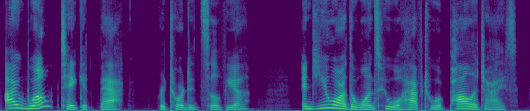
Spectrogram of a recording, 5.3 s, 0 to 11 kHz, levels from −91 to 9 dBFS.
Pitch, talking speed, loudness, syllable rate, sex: 220 Hz, 190 wpm, -20 LUFS, 5.8 syllables/s, female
